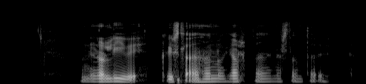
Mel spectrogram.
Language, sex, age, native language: Icelandic, male, 30-39, Icelandic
